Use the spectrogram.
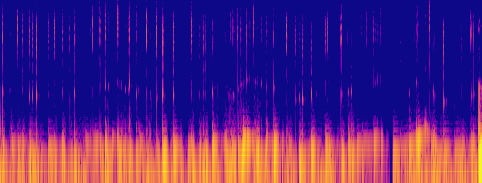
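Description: A large, solid, dark teal glass marble sitting on a microphone is tapped rapidly with the long acrylic nails of both hands. The result is a steady stream of dull, low thumps with faint bright clicks on top, a brief silence just before the six-second mark, and a louder knock at the very end.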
